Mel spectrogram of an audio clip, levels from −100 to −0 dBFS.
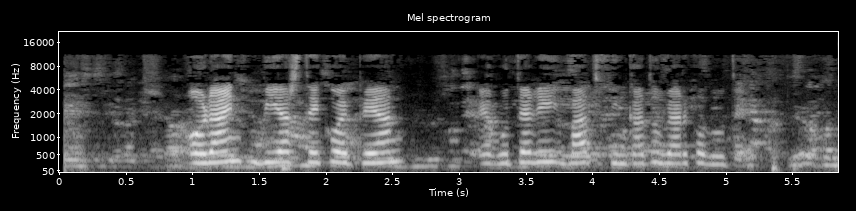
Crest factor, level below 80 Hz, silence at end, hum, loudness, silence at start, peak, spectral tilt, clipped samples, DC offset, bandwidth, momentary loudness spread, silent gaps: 20 dB; -60 dBFS; 0 s; none; -19 LUFS; 0.05 s; -2 dBFS; -4 dB/octave; under 0.1%; under 0.1%; 11.5 kHz; 20 LU; none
